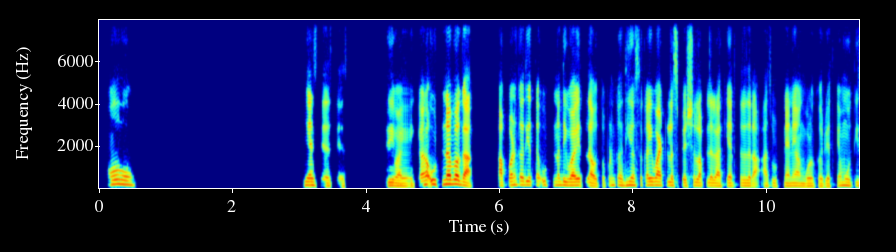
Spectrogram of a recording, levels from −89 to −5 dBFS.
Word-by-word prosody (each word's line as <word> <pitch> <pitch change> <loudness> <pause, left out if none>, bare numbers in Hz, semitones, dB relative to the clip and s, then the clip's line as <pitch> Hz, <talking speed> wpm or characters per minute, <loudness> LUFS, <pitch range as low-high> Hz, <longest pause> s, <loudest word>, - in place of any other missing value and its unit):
हो, 200 +3 +2
हो. 180 -4 -1 2.5
Yes, 160 -2 +2
yes, 130 -1 -4
yes. 115 - -9 0.6
Diwali 125 -4 0
किंवा 175 +4 +4
उटणं 205 +1 +6
बघा. 205 -6 +7 0.4
आपण 165 +4 +1
कधी 175 0 +1
आता 170 0 -4
उटणं 165 -1 -5
दिवाळीत 155 -1 +4
लावतो, 125 -3 0
पण 150 +5 -8
कधी 155 +1 -2
असं 165 0 -3
काही 160 0 +2
वाटलं 155 -2 +2
स्पेशल 140 0 -3
आपल्याला 135 -2 -1
की 135 - 0 0.2
जरा 130 -1 -2
आज 130 - -9
उटण्याने 130 +1 -4
अंघोळ 120 -1 -2
करूयात 115 0 -5
किंवा 145 +1 -5
मोती 140 -1 -5
150 Hz, 160 wpm, -24 LUFS, 130-165 Hz, 2.5 s, बघा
